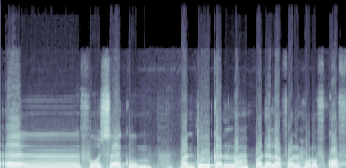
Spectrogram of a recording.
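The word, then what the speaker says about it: أنفسكم: Nah, pada lafal anfusakum ini sama membacanya ketika ia ikhfa dengan dengan ketika ada nun sukun bertemu dengan ta, maka samarkan nunnya kepada huruf fa.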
